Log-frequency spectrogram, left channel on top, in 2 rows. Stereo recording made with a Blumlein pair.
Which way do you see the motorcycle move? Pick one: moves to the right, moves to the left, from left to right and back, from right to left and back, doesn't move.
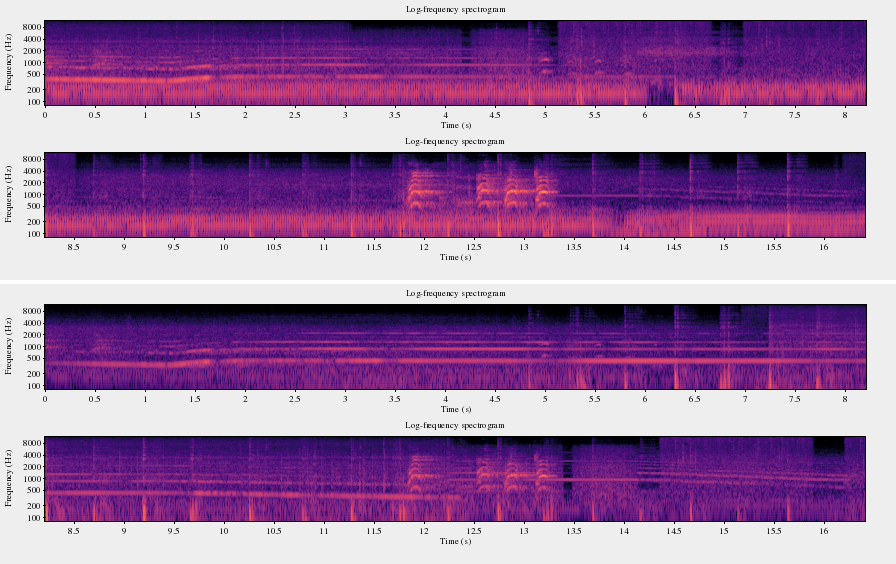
doesn't move.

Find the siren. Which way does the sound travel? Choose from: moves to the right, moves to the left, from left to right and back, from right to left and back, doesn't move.
moves to the right.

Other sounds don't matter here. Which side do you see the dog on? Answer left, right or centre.
left.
